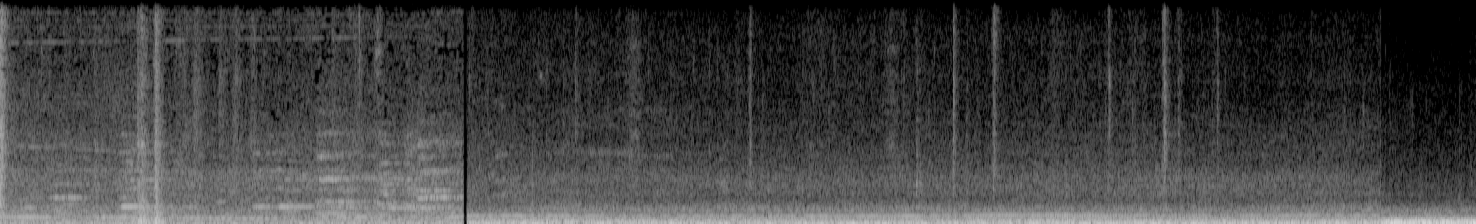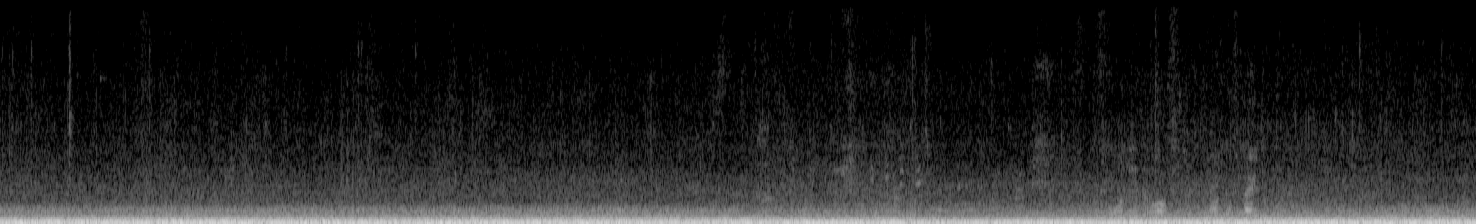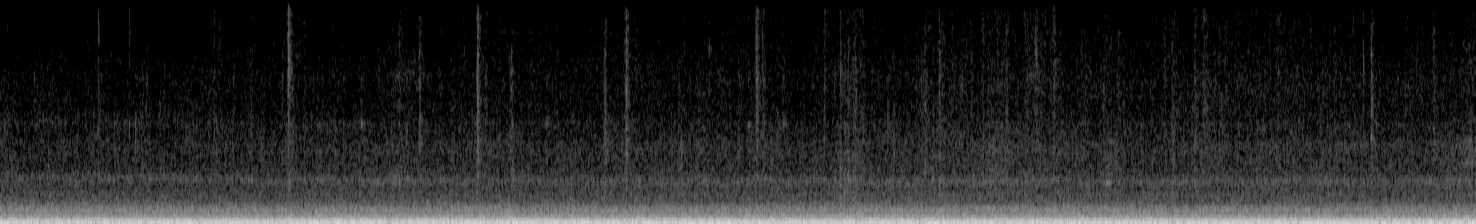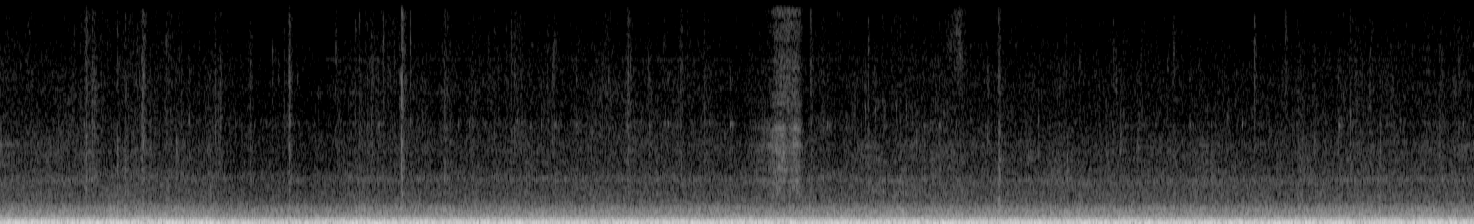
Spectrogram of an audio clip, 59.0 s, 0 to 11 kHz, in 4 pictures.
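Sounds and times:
airliner cabin engine rumble: 0:00.0 - 0:59.0.

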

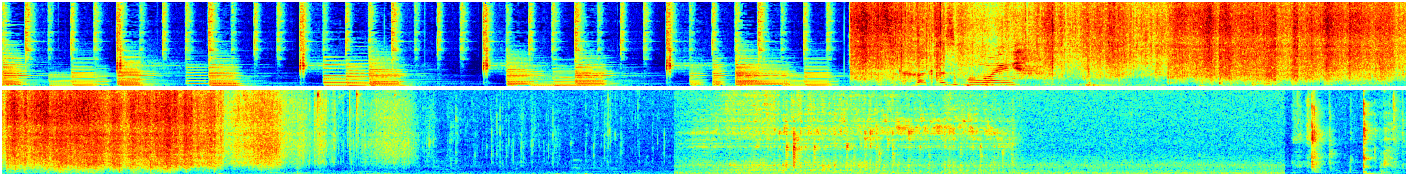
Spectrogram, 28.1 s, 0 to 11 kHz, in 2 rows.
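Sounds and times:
plastic bag crinkling: 0:08.5 - 0:20.8
background hum: 0:08.5 - 0:26.9.

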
